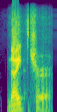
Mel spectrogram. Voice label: "nightjar", American

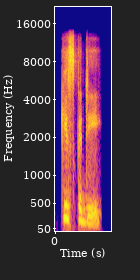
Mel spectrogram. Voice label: "kiskadee", Indian

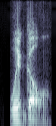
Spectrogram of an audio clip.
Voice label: "wiggle", American

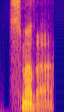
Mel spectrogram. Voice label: "smother", British

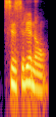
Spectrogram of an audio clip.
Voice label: "siciliano", Indian

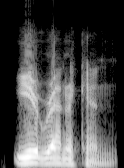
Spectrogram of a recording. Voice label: "eirenicon", American

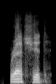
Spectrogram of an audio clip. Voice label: "wretched", American

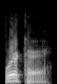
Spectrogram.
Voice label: "worker", American

